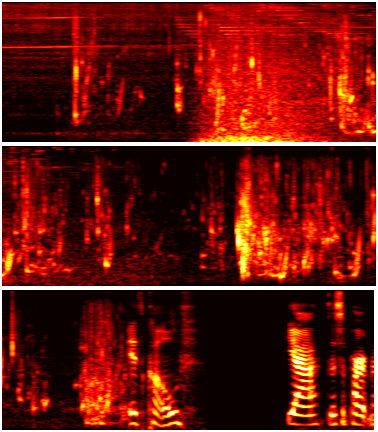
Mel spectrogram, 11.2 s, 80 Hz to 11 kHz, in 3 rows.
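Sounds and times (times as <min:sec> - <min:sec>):
person wading into cold water in an apartment: 0:00.7 - 0:08.9
speech: 0:08.8 - 0:09.5, 0:10.3 - 0:11.1.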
